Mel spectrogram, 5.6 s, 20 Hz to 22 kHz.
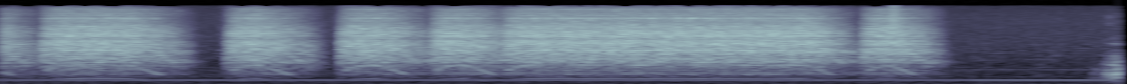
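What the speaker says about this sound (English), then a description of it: "So, put it on there, and we take our screws and screw it back down." A small electric screwdriver whirs in several bursts of varying length as screws are driven back into the diff cover of an SCX10 II RC truck, close and loud, stopping between screws.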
